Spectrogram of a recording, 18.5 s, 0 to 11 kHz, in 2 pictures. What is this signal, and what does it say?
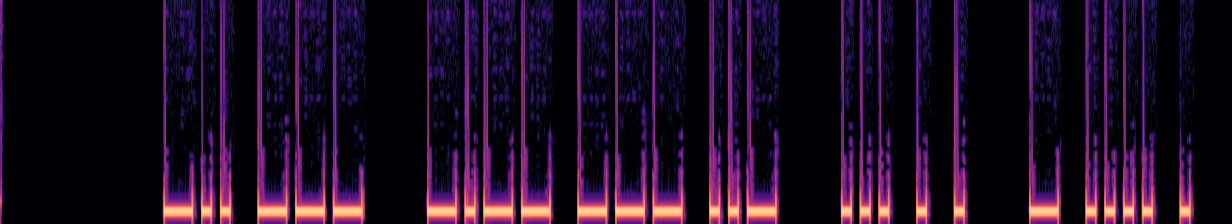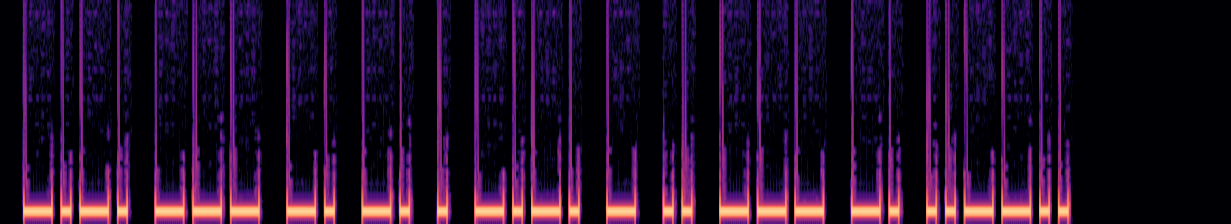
Morse code, heard as a keyed tone, about 17 wpm, 700 Hz. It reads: DO YOU SEE THE CONNECTION?
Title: Sentences from Top 1300 Words 17wpm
